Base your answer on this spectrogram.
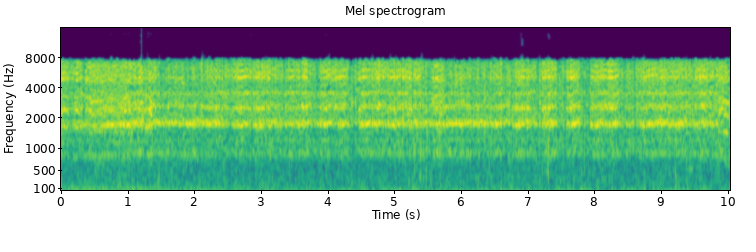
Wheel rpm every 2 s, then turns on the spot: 220, 230, 230, 230, 220.
none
